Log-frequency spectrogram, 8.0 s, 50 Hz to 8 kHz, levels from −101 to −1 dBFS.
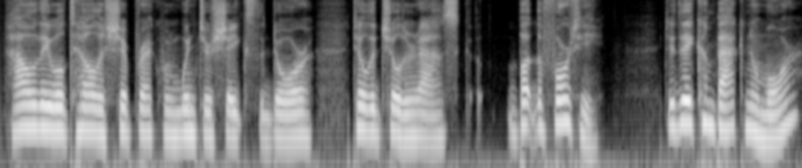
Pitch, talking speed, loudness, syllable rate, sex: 150 Hz, 180 wpm, -19 LUFS, 4.5 syllables/s, male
